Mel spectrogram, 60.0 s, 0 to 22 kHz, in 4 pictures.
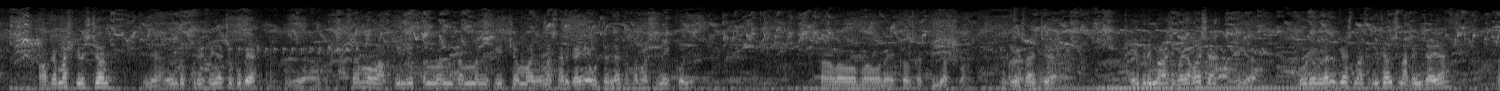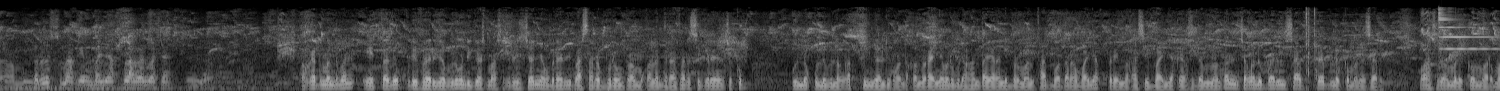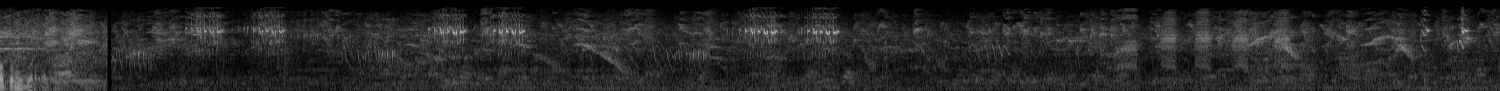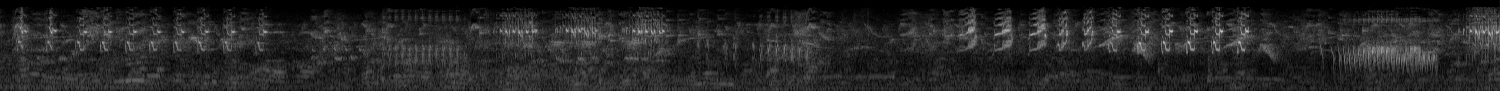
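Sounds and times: sharp down-slurred bird notes: 0.0 - 39.4
songbirds trilling: 0.0 - 60.0.

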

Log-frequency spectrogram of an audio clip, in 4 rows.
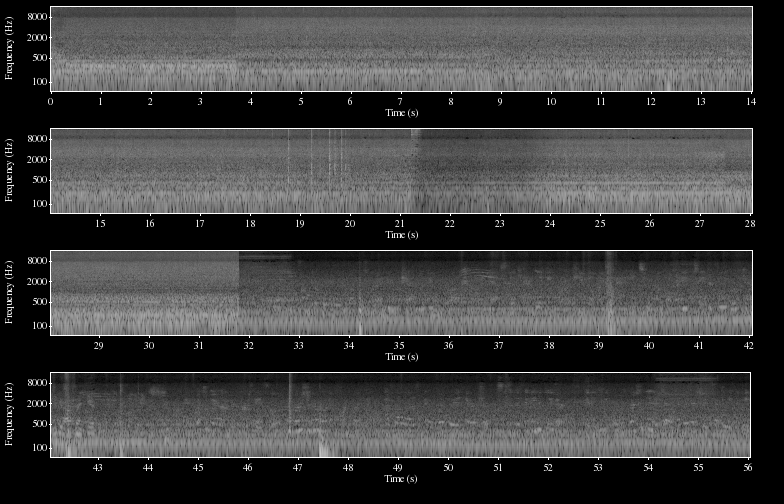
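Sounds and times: food frying in oil: 3.7 - 31.8.

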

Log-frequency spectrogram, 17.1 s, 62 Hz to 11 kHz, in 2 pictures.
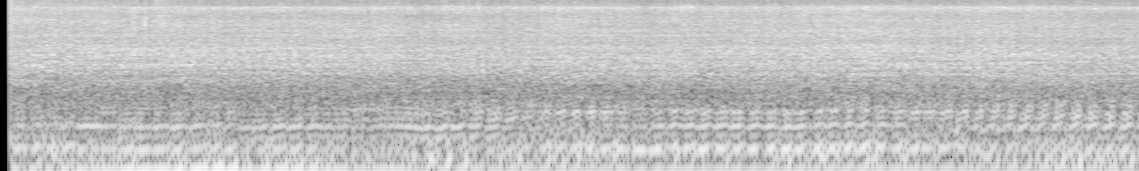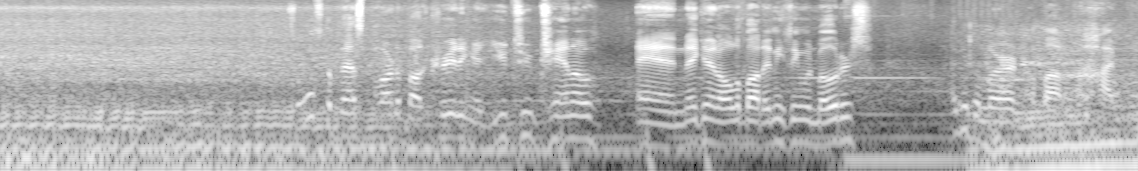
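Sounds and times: motorcycle engine idling: 0.1 - 13.0.

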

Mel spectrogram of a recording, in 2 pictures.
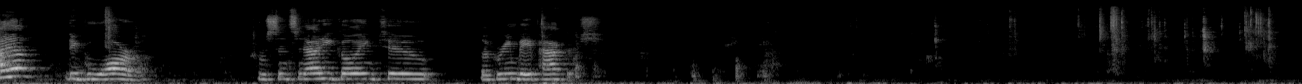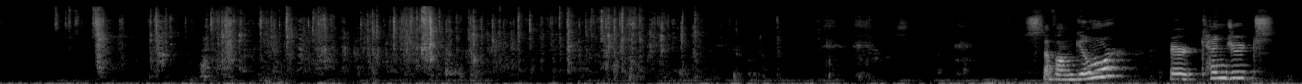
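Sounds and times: wrapper crinkling while torn open: 10.0 - 12.9, 13.6 - 20.3.

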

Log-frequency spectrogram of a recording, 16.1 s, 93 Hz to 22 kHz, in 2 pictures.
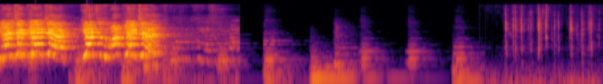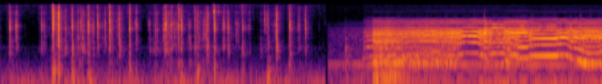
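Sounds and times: keyboard key clicks: 6.7 - 12.4.

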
